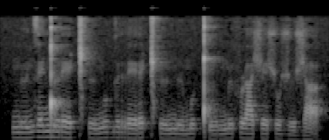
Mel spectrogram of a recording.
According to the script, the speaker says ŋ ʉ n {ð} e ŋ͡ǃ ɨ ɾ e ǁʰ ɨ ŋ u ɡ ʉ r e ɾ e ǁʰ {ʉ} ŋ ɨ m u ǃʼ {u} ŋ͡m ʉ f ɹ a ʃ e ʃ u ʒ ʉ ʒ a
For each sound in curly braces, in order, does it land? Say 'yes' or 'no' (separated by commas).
no, yes, yes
